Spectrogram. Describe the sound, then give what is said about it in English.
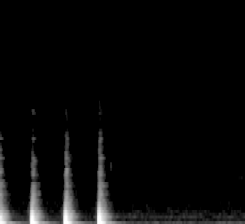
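Four firm knocks on a door in quick succession, starting with a light tap followed by three solid raps at an even pace, clear with a short fading resonance afterward. “As you're standing there looking at his dead body, you hear a knock at the door.”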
